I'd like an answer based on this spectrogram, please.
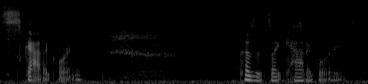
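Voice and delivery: muttered. Real, not acted. Muttering pun to herself.

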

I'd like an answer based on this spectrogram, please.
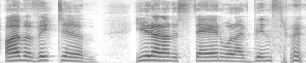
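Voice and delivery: high, slow put-on whine of self-pity; mock victim whine. Comic mocking a self-pitying victim, high hammed-up whine. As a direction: play the wounded victim, hammed up. Jokes about claiming minority victimhood.

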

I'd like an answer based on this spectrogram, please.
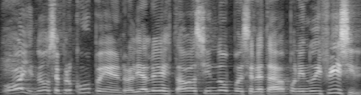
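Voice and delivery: mock reassurance. Translating the joke line.

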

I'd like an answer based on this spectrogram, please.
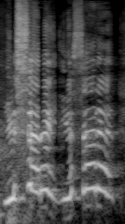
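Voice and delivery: loud, high gleeful accusation; excited. Real, not acted. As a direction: crow it out triumphantly.

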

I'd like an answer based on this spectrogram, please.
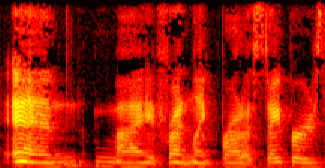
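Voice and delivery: ordinary talk, nothing marked

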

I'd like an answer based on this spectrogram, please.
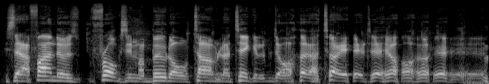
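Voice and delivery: low Aussie yarn breaking into laughter; Australian accent. Pretend. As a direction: ramble in mock Australian till you crack up. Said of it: "do it in your Australian accent".

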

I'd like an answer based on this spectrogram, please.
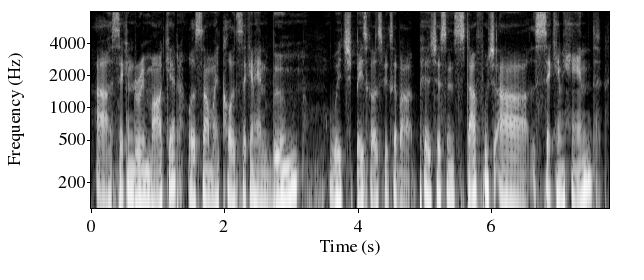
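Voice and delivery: ordinary talk

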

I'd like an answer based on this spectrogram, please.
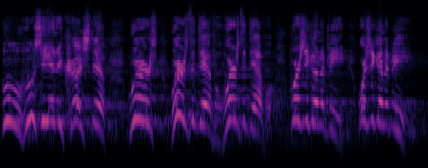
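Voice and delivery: mock frantic searcher. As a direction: play the anxious believer looking everywhere. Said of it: "The emphasis is like".

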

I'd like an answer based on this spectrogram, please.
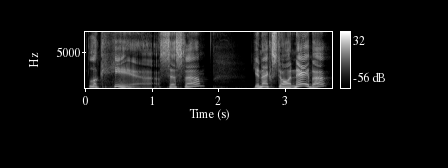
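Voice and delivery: high, slow wiseguy drawl; old-timey gangster introducing himself; 1920s gangster. Acted. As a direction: cactus gangster saying his name. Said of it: "one of them goes".

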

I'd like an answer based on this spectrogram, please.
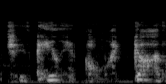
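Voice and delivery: high whispered amazement; awed whisper. Retold or imitated. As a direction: whisper it in wonder. Radcliffe quoted in awe.

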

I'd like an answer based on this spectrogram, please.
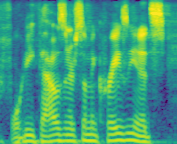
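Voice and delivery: ordinary talk, nothing marked

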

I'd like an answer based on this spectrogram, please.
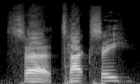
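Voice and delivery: drawn-out call. Pretend. Prank caller hailing a taxi.

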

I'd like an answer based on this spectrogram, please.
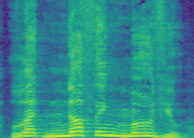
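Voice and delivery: ordinary talk

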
